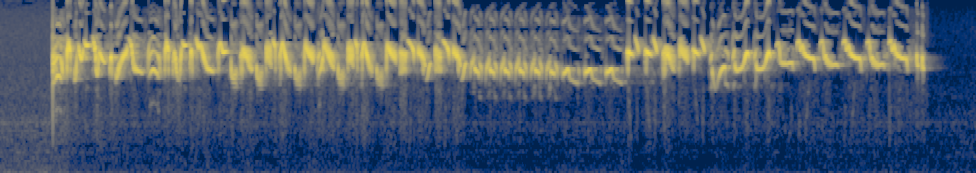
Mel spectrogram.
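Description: skylark song

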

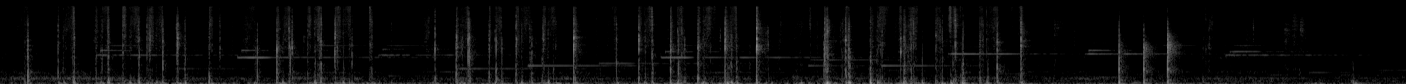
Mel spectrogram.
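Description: shuffling oracle cards

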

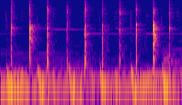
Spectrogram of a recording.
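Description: hand clapping

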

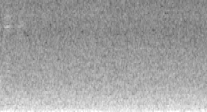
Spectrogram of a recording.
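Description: flowing river water

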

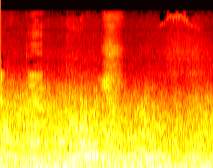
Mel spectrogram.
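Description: military aircraft flying overhead

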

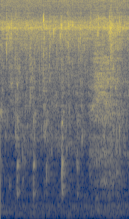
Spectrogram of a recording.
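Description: tap water running

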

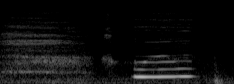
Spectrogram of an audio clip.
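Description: yawn

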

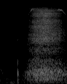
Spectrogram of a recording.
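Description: human sneeze

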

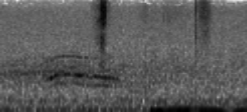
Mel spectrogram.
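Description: cat meowing

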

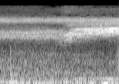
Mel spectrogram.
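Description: cicadas chirping loudly

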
